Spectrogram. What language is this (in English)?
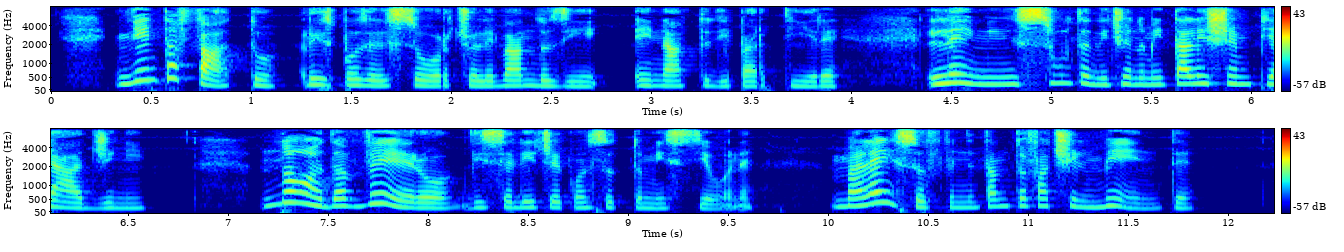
Italian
